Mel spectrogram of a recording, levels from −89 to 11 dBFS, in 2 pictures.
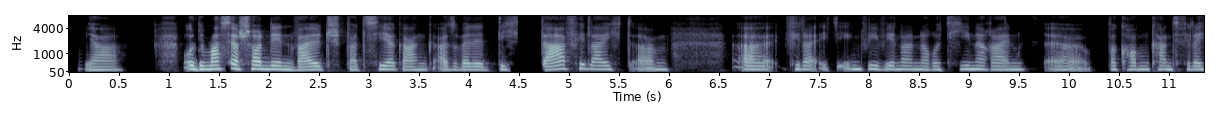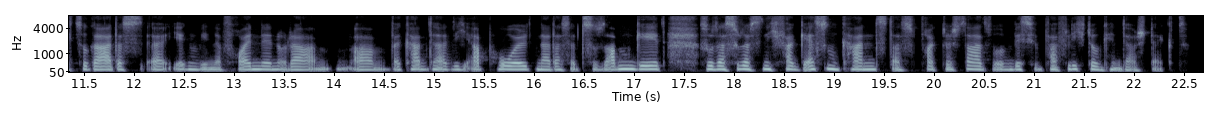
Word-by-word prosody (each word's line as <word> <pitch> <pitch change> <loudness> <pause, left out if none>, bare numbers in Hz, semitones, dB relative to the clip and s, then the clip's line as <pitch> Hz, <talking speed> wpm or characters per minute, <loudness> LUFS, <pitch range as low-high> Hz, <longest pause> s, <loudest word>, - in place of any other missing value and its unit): Ja. 155 -1 -1 0.6
Und 190 -1 +6
du 185 - +9
machst 195 +3 +8
ja 215 -3 +10
schon 195 -1 +7
den 175 -4 +5
Waldspaziergang. 165 +1 +2
Also, 165 0 -2
wenn 170 -1 +3
du 160 -2 +1
dich 170 0 -5 0.2
da 185 +5 +7
vielleicht 190 -4 -2
ähm, 85 -1 -2 0.7
äh, 175 0 +2
vielleicht 190 -2 -3
irgendwie 190 -1 -1
wieder 180 -1 0
'ne 175 -1 0
Routine 180 +1 -1
rein 170 0 -1 0.2
äh, 85 0 -4 0.2
bekommen 175 -1 -2
kannst. 180 -1 -2
Vielleicht 175 -1 -2
sogar, 85 - +1
dass, - - -4
äh, - - -4
irgendwie 85 -1 -4
'ne 85 -1 -4
Freundin 175 0 -1
oder, 165 0 -2 0.4
ähm, 165 +1 -3
Bekannter 170 +2 -3
dich 170 0 -7
abholt, 175 0 +1
na, 165 -1 -1
dass 165 -2 -5
ihr - - -5
zusammen 185 +3 +1
geht, 185 0 +1 0.3
sodass 180 -2 +1
du 190 - -2
das 185 0 0
nicht 180 -2 +1
vergessen 180 +3 0
kannst, 175 0 -1
dass 145 - -5
praktisch 85 - -5
da 180 -3 0
so - - -7
'n 165 0 -4
bisschen 170 0 -3
Verpflichtung 180 -3 -3
hinter 150 -3 -5
steckt. - - -10
175 Hz, 150 wpm, -24 LUFS, 160-185 Hz, 0.7 s, ja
